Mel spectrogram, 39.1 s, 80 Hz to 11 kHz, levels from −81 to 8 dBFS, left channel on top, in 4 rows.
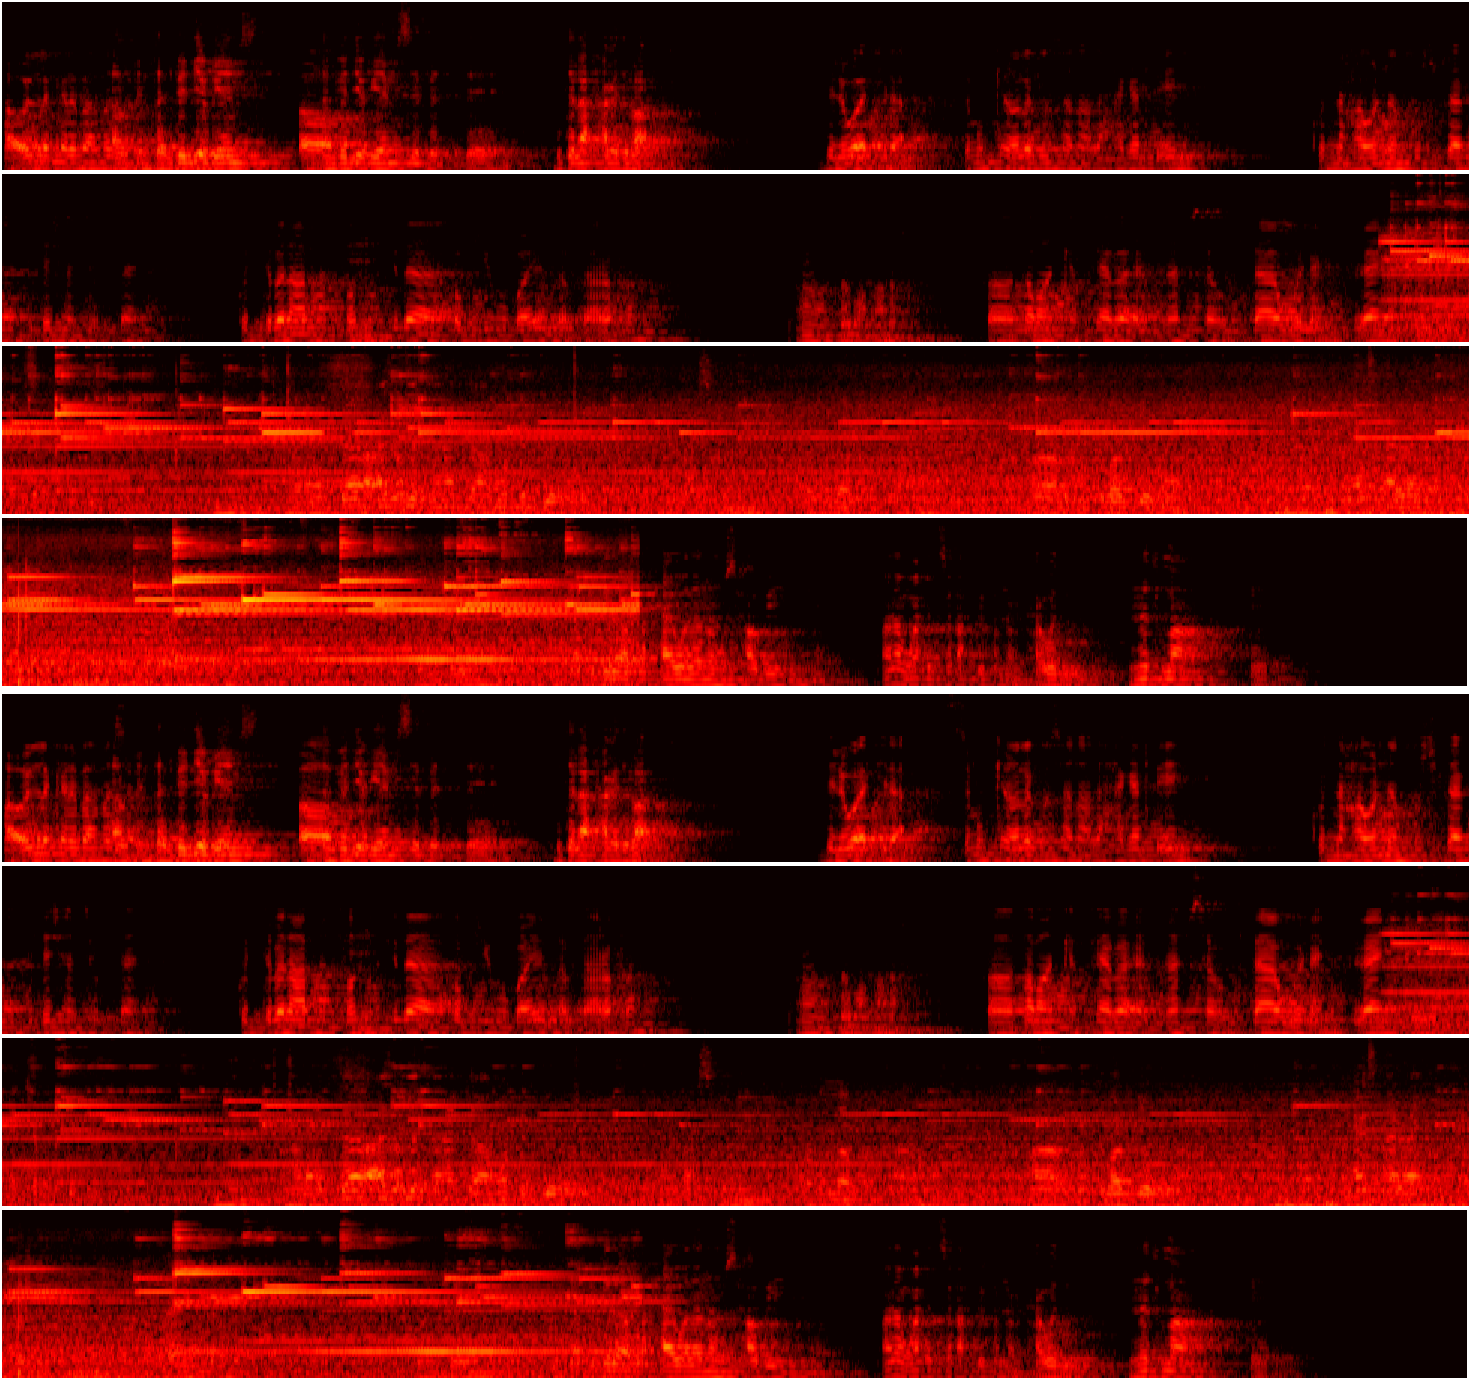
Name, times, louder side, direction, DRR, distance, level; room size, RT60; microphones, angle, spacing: voice 1, 0.0-0.8 2.0-2.4 5.4-6.1 6.4-7.9 8.7-10.7 11.4-14.1 16.4-20.1 24.9-25.3 30.4-30.9, right 1 dB, 30° right, -3 dB, 4.3 m, -47 dB
voice 2, 0.7-1.8 2.1-3.4 3.7-4.4 12.1-12.3 15.1-15.8 20.9-24.6 25.5-27.7 28.4-30.0 32.1-34.9 35.2-36.6 36.9-37.4 37.7-37.8, right 1 dB, 5° left, 0 dB, 3.4 m, -45 dB
sound 1, 19.0-33.6, left 6 dB, 80° left, 1.3 m, -36 dB
23.5 x 18.0 x 10.0 m, 1.0 s
head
